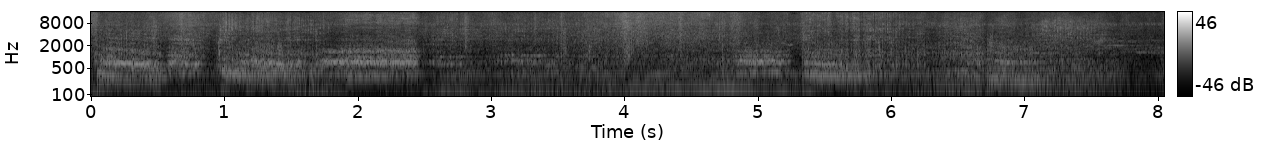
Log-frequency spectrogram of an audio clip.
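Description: Two Bengal tigers fighting: a run of loud roars and snarls with only brief breaks.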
